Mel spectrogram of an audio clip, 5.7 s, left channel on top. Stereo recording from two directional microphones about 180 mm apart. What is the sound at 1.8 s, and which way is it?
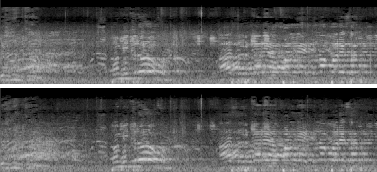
Speech, 50° right (ahead or behind).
